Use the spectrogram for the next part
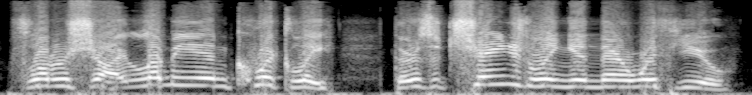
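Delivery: very loud, high shout through door; calling out. Acted. Shining Armor outside the door, very loud urgent shout. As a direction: bang and call urgently.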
